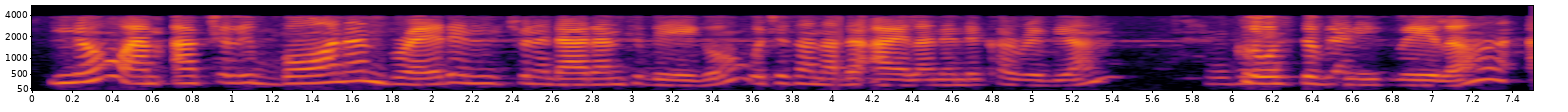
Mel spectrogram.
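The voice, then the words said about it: Trinidadian-Jamaican blended Caribbean accent. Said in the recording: “they hear that mixed accent, and they're like, no, you're picking up the Jamaican accent ... It's a nice blend”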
